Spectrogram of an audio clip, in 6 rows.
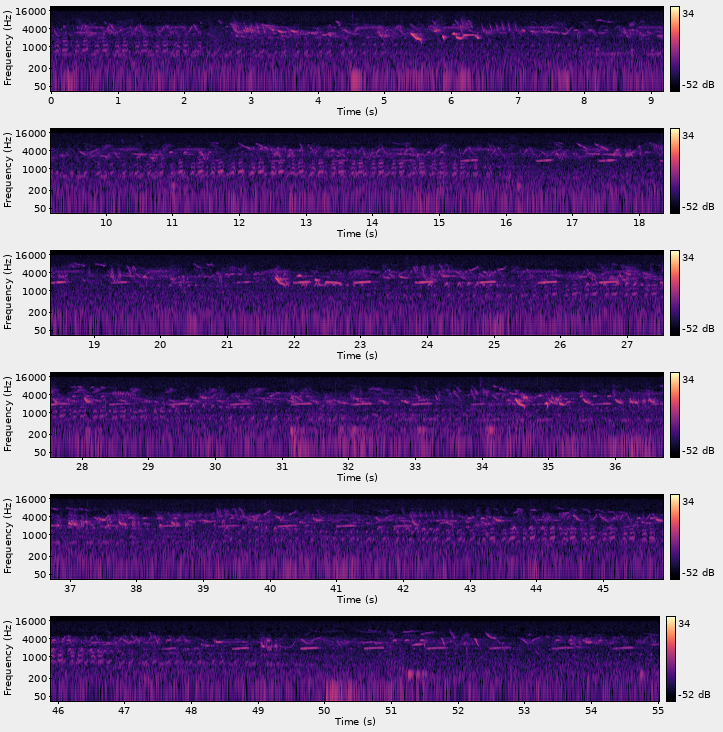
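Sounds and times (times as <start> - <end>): birds chirping and twittering: 0.0 - 55.0
sharp bird calls: 0.0 - 55.0.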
